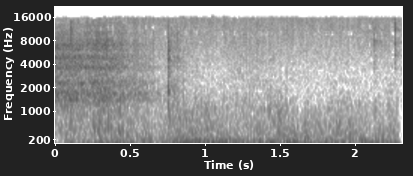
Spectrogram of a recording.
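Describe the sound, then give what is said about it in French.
A deep, rolling rumble of thunder that swells quickly and sustains for a couple of seconds, heavy in the low end with some faint hiss on top, and no voices. “Avez-vous entendu? Il y avait un coup de tonnerre.”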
